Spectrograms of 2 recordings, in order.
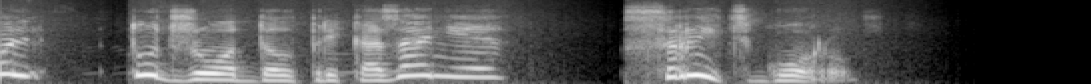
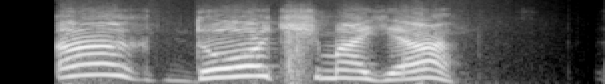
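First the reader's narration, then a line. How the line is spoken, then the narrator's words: Joyful shout from a king. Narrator (Russian): закричал обрадованный король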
